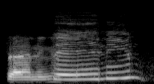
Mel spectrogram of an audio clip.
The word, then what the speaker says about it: Birmingham: eastern birmingham birmingham that's how you say it birmingham you live in the area of birmingham i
